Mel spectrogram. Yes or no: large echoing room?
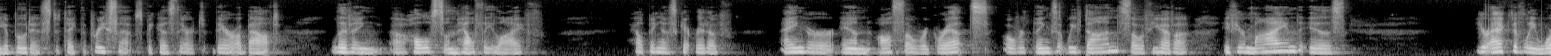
yes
